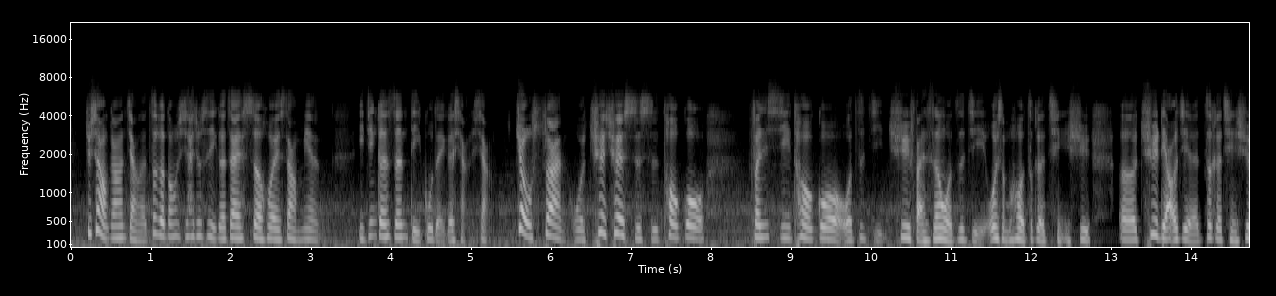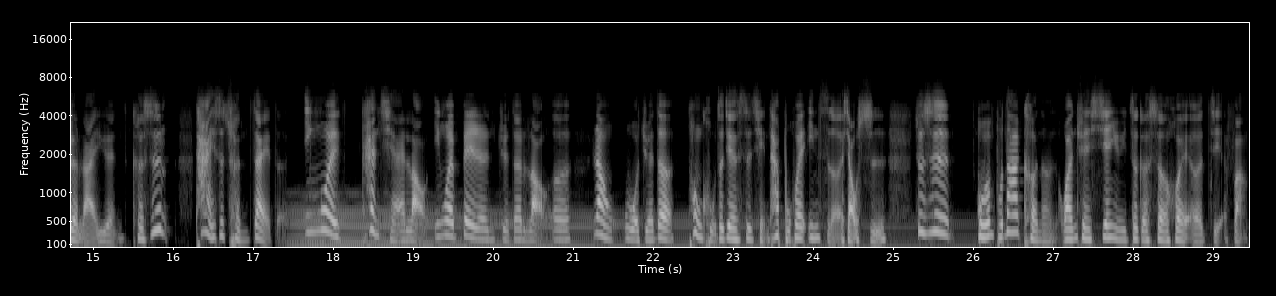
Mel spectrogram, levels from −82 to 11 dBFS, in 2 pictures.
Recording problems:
muffled; very slightly; fading above 4.5 kHz
background music; faint; throughout; 20 dB below the speech
uneven, jittery; strongly; from 3.5 to 28 s

